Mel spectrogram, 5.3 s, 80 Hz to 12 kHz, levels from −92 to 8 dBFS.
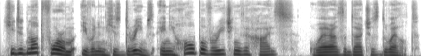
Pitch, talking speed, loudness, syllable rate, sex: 155 Hz, 205 wpm, -18 LUFS, 4.8 syllables/s, male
